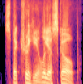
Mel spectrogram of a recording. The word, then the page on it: Spectrohelioscope: American English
